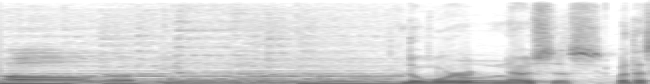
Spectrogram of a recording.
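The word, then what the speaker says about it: gnosis: some Freemasons actually equate the letter G to the word nosis, especially due to the fact that that G is silent, so to speak.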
